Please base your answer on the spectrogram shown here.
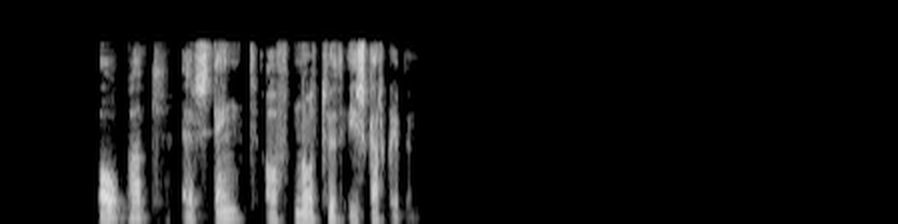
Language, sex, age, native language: Icelandic, male, 30-39, Icelandic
